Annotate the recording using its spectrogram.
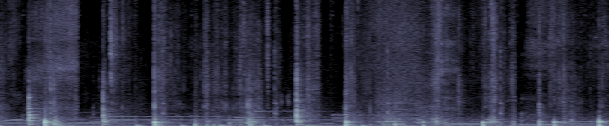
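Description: Soft background music with held notes, over which a hand trowel scoops soil substrate out of a plastic bucket, giving short scrapes and knocks every second or two.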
